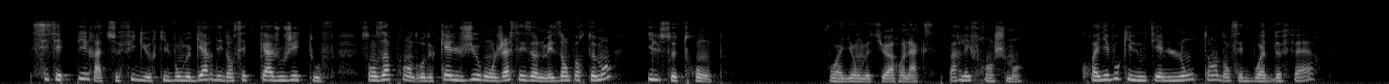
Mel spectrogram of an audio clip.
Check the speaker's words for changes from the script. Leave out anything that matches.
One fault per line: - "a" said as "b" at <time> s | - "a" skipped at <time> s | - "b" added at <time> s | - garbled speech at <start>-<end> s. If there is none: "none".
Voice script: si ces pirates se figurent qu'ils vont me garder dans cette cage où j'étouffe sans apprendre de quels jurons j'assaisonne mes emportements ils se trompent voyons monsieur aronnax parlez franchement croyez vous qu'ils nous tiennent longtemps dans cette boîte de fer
none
